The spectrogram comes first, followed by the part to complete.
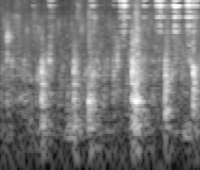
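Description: Flat spatula stirring and mashing thick carrot-beetroot halwa with lumps of mawa in a pan, scraping through the mixture in short, irregular strokes.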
